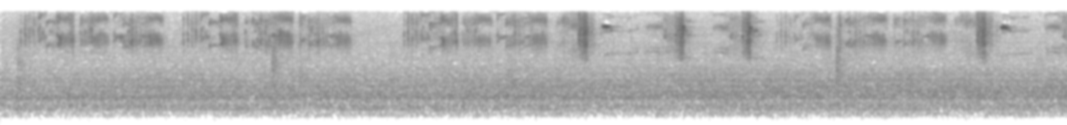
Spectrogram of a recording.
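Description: Faint, steady hum of distant road traffic, with thin, high chirps and sharp ticks scattered over it.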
